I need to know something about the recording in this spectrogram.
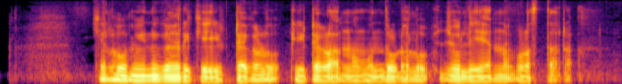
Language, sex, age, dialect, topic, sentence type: Kannada, male, 46-50, Central, agriculture, statement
